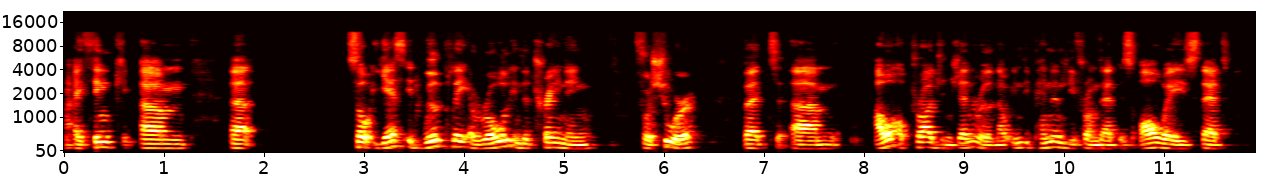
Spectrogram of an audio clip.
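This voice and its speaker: With a non-native accent, a man talks at a fairly slow pace in a medium-pitched voice, showing ordinary pitch variation and taking long, frequent pauses. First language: not English. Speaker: talent acquisition executive. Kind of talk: webinar interview. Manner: halting, many fillers.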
